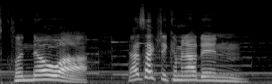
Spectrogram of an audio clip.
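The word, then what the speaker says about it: Klonoa: um oh cool yeah kaluna all right clinoa clanoa that's how you pronounce it it's clinoa that's actually coming out in on July 22nd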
